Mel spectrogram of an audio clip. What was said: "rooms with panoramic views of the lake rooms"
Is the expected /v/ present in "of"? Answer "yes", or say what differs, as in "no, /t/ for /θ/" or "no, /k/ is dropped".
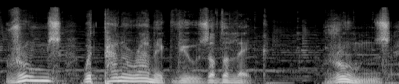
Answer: yes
